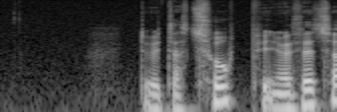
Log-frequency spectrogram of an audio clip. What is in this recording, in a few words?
"twp", Welsh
